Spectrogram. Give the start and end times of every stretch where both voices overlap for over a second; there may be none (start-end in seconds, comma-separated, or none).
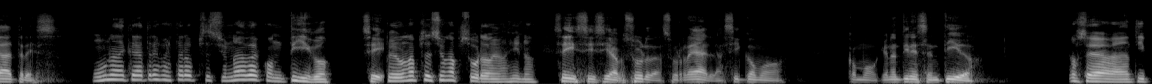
none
